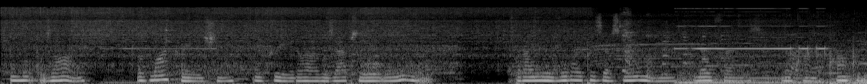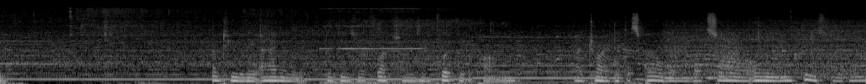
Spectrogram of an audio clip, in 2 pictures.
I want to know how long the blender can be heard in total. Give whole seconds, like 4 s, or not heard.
17 s.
